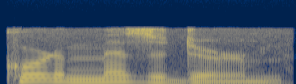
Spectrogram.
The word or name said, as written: chordamesoderm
